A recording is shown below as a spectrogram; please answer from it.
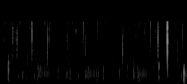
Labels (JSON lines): {"label": "biophony, stridulation", "recorder": "SoundTrap 600 or HydroMoth"}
